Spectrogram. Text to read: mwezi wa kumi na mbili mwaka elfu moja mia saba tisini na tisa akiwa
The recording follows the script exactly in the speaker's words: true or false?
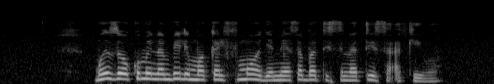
true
